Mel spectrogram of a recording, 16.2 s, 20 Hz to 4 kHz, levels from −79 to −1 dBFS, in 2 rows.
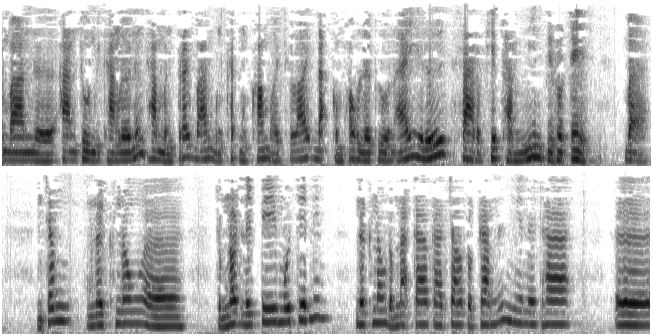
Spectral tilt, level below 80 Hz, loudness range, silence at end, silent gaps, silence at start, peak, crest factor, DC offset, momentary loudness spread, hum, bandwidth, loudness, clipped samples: -12 dB/octave; -40 dBFS; 4 LU; 0 s; none; 0 s; 0 dBFS; 14 dB; under 0.1%; 8 LU; none; 4 kHz; -15 LUFS; under 0.1%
